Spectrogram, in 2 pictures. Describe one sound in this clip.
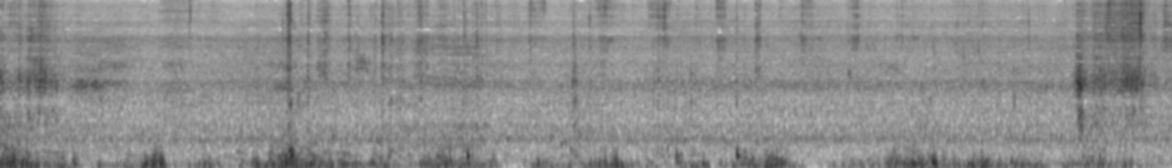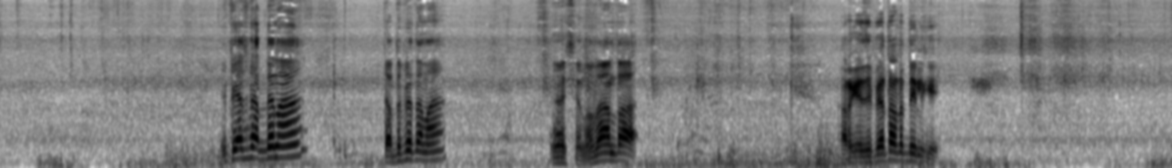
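Water splashes as a man wades in a shallow pond.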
